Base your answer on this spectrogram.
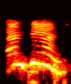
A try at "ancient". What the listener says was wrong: অ্যানশিয়েন্ট। C না, এটার উচ্চারণ শ হবে। অ্যানশিয়েন্ট।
